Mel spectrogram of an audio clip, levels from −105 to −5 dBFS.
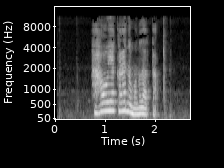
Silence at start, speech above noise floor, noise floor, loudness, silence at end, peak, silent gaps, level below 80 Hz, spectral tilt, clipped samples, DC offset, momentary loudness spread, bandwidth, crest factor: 0.75 s; 41 dB; -63 dBFS; -22 LUFS; 0.65 s; -10 dBFS; none; -58 dBFS; -6.5 dB/octave; under 0.1%; under 0.1%; 19 LU; 11.5 kHz; 14 dB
